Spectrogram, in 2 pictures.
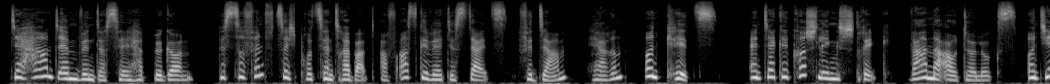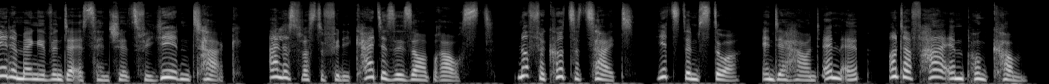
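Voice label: German, female, Spotify ad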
